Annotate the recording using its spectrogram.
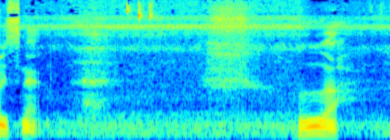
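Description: A fishing reel whirs softly as its handle is turned.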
